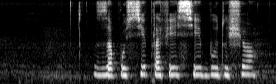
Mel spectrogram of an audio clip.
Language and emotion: Russian, neutral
